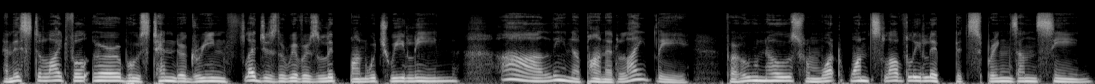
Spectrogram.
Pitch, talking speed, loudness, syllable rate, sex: 150 Hz, 170 wpm, -16 LUFS, 4.3 syllables/s, male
